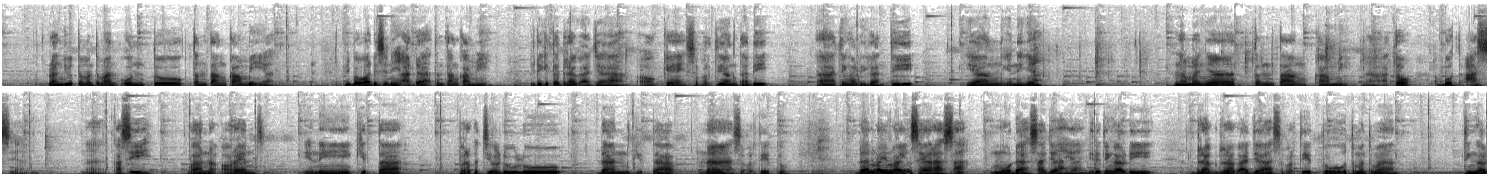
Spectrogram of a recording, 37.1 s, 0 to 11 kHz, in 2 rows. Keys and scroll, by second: 13.3 Delete, 14.1 ctrl+shift+Right, 14.6 ctrl+shift+Down, 15.4-18.3 typing.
